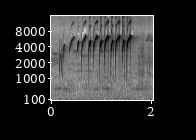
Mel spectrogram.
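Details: Scarlet minivet, a young forest bird in energetic song: a rapid series of about a dozen high, bright upslurred whistles, each rising sharply, delivered in under two seconds and growing louder toward the end.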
